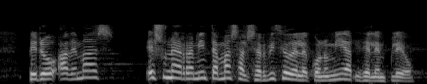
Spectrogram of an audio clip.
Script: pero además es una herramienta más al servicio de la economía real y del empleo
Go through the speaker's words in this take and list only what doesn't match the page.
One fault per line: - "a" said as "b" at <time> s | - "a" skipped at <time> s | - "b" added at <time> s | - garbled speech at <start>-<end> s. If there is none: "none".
- "real" skipped at 3.5 s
